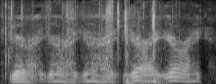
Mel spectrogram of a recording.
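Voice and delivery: loud, rapid repeated words, real excitement; excited repetition. Real, not acted. Angler holding the big bass, excited repeating. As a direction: gush it over and over.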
